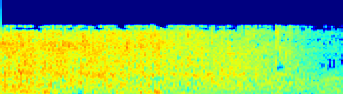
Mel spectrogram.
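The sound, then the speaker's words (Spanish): A crowd at a group meeting applauds a member who shared results: a dense, steady wash of many hands clapping together, fairly loud at first and gradually tapering off toward the end, with no voices over it. “Muy bien, un aplauso.”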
